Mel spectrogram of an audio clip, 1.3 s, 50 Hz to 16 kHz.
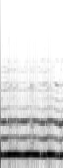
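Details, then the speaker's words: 2008 Volvo XC70 3.2 liter: steady high tea-kettle whistle from under the hood holding its pitch over the engine. "customer had been complaining for a while that this car sounded like a tea kettle"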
